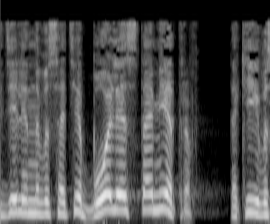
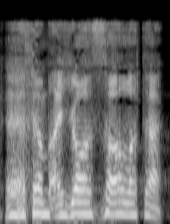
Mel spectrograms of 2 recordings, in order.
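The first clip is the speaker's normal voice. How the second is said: loud, slow pirate grumble; Bul-Bul grumbling; 3 semitones higher, 6 dB louder, slower than usual. A narrator's reading. Pirate captain guards the chest, grumbling. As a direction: drag it out greedily. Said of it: "пробурчал капитан Буль-Буль".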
